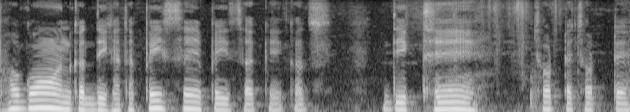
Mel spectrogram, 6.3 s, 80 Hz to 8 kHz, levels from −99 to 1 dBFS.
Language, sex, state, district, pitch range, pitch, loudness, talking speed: Chhattisgarhi, male, Chhattisgarh, Raigarh, 115-135 Hz, 125 Hz, -17 LUFS, 95 wpm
